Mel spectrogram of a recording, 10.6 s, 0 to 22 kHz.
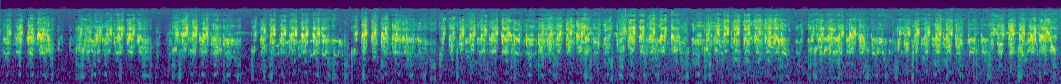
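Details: Begging Black stork chicks at a nest in Estonia while an adult brings food, June 2, 2019, afternoon; steady buzzy, rattling squawks broken by brief pauses about once a second.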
